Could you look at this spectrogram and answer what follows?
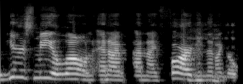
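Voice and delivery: ordinary talk, nothing marked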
